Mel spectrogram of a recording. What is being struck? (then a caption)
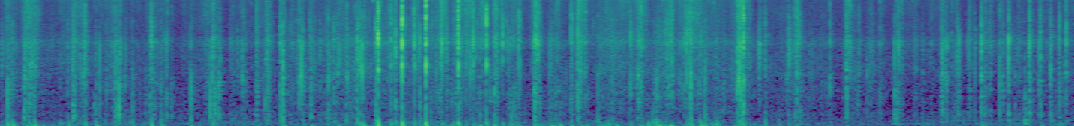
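Leather jacket sleeve. A hand grips, squeezes and rubs the sleeve of a black leather (possibly faux leather) jacket near the cuff while it is being worn, crumpling the soft leather. It makes dense, steady crinkling and creaking with many short, bright crackles that die away instantly, over a soft low rustle.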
